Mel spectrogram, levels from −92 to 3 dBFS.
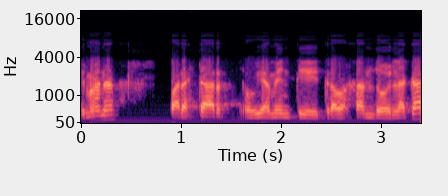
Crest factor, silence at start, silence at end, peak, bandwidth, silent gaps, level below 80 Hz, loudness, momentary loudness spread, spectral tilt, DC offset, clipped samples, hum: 16 dB; 0 s; 0 s; -6 dBFS; 8 kHz; none; -72 dBFS; -22 LUFS; 6 LU; -4 dB/octave; under 0.1%; under 0.1%; 50 Hz at -65 dBFS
